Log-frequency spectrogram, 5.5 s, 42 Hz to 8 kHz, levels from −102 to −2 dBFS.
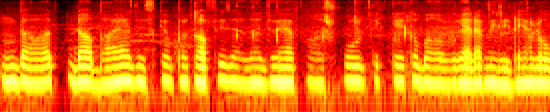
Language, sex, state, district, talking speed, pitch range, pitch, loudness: Hindi, female, Delhi, New Delhi, 195 wpm, 170-185 Hz, 175 Hz, -20 LUFS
